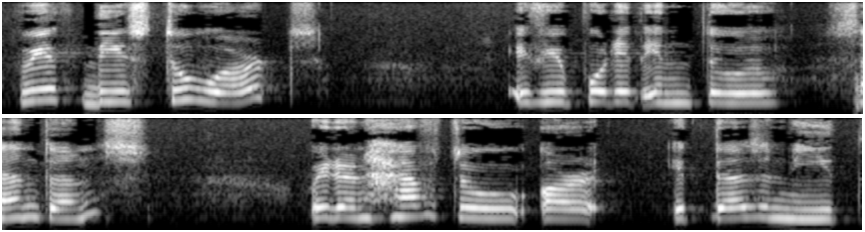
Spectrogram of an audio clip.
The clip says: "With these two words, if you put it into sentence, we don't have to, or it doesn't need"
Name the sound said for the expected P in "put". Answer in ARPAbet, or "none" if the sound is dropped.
P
